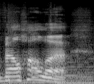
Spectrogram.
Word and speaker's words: VA-11 Hall-A: blog Valhalla the paint sounds silly and a bit hard to pronounce good thing it's actually called Valhalla the funny numbers and letters are just a code anyway I visited this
